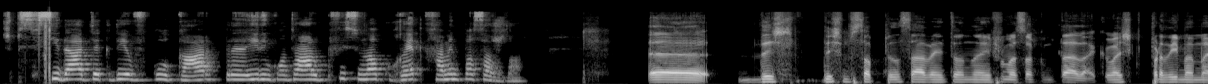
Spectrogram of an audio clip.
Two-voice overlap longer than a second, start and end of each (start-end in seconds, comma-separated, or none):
none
